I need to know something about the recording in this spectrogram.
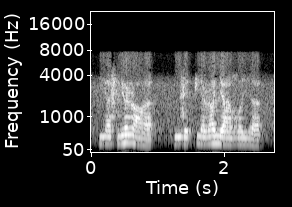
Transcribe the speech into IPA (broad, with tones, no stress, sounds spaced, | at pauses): j ɜ˨ s lʲ ʊ˦ ɐ̯ ɭ ɒ˨ ɐ̯ | n z ɪ˨˦ k i˨ ɐ̯ ɭ ʌ˦ lʲ ɑ˨ ɐ̯ ʁʷ i˨ ɐ̯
